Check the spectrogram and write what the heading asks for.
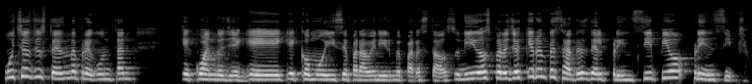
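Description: On the high side and fairly quick, with a slightly mellow tone, the solo podcaster shares her personal story. She's a Colombian woman in her thirties whose chatty style leans on fillers such as "pues" and "eh".

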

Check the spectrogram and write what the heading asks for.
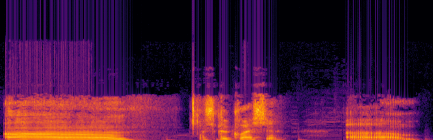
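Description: Young male rapper guest, gravelly and laid-back, dull live-stream sound. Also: medium pitch, big pitch swings, very slow. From North Carolina. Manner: laid-back, short answers, slangy. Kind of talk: casual interview chat. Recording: lo-fi live stream audio with faint music.

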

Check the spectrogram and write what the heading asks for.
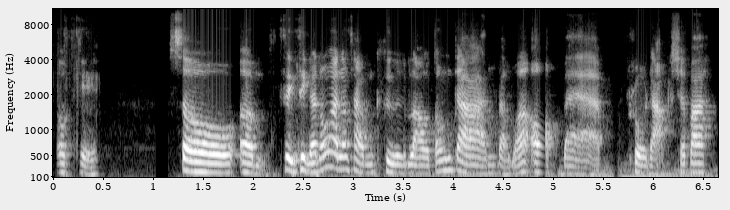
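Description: A woman with a fairly low voice talks casually through a design problem, thinking aloud and dropping English terms into her sentences. Her voice comes over a video call and sounds muffled, with a faint hiss and keyboard clicks behind her. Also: lively intonation, moderate pace, a little mellow. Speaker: design interview candidate. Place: bedroom at home with a loud roommate. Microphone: computer mic on a video call.

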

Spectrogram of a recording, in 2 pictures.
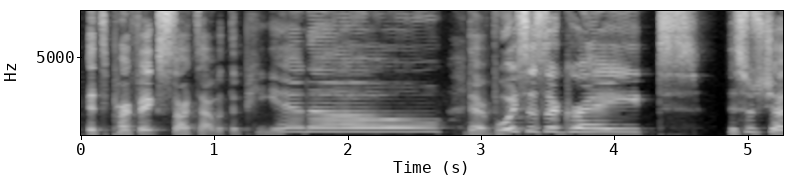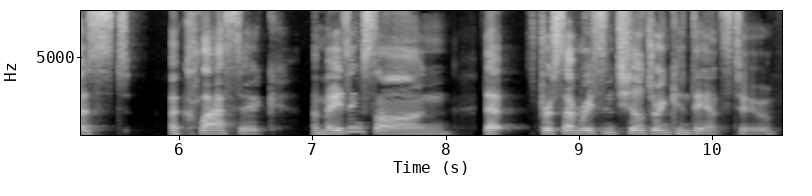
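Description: A woman's voice: mid-range voice, takes it slowly. A woman in her thirties co-hosting a casual chat, laughing often and teasing playfully. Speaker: podcast co-host.

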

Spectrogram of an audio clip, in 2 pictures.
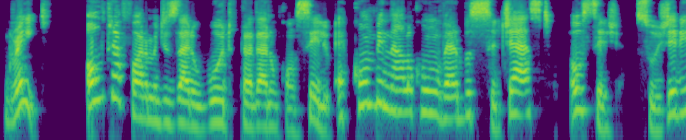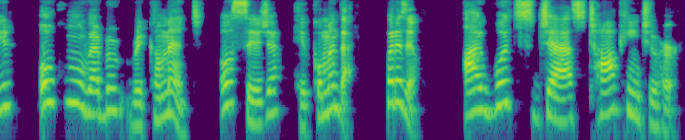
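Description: This English teacher, who has a Brazilian Portuguese accent, speaks phrases slowly for learners to copy and gives praise after each drill. Her mid-range voice swings widely in pitch and is a little mellow.

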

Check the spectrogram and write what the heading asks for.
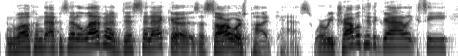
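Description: A man's voice: sits high, big pitch swings, fast, bright, forceful tone. A man hosting a podcast in a casual, playful chat, laughing and tripping over words in a morning voice. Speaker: podcast host.

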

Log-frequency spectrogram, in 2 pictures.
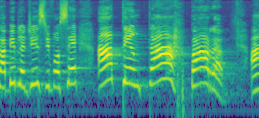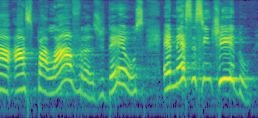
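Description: Brazilian woman preacher, very high voice, emphatic sermon with calls for response, reverberant hall. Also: bright, forceful tone. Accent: Brazilian Portuguese. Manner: emphatic, asks the congregation for call-and-response.

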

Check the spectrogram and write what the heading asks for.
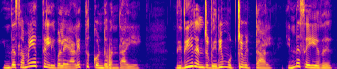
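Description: A woman's voice: fairly high pitch, lively intonation, normal speed. A woman voicing a composed royal princess who speaks firmly but soothingly, in a storybook reading. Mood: calm. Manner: firm yet gently soothing. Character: composed royal princess, elder-sister manner.

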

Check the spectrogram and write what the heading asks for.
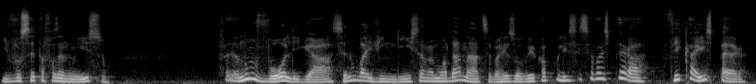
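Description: Male podcast guest, mellow and husky, rapid animated storyteller. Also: fairly high pitch. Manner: animated, acts out quoted dialogue. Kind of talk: casual storytelling.

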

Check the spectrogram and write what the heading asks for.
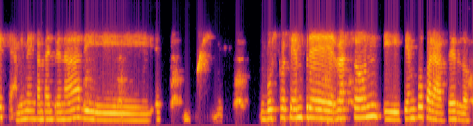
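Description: A woman's voice: medium pitch, slight background noise. A woman from Latvia, a native Latvian speaker, chatting casually in non-native, foreign-accented Spanish and searching for words. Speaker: athlete guest. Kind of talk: casual conversation. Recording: thin phone-like call audio.

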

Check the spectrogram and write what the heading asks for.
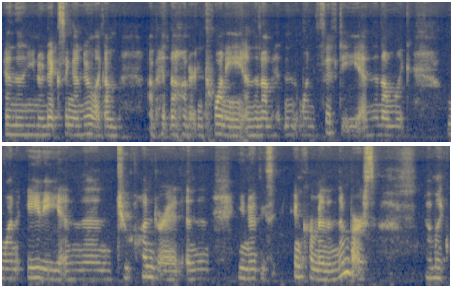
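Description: A woman with a low-leaning, slightly raspy voice, worn down by a cold, hosts her own podcast. She rambles casually with plenty of fillers and restarts. A faint hiss sits under the recording. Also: level tone, moderate pace, rough recording. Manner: chatty, with many fillers and restarts. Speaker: podcast host. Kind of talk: casual solo podcast talk.

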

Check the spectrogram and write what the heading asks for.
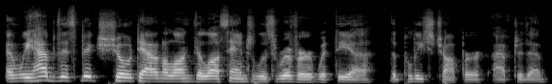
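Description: Speaking at normal speed with a medium pitch and fairly even intonation, this man co-hosts a podcast and retells a movie's plot in relaxed chat. Along the way he performs bits of the characters' dialogue with animation.

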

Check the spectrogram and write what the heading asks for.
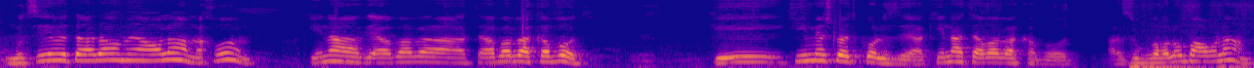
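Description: A man, a rabbi, giving a sermon in an animated storytelling way, firing rhetorical questions at his listeners. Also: sits high.

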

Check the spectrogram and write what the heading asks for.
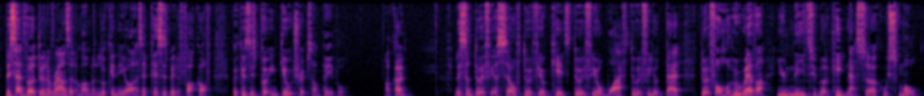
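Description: A man's voice: medium pitch, lively intonation, fairly quick, warm tone, breathy edge. A man giving a blunt, profane motivational talk in a casual, fired-up way. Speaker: motivational vlogger.

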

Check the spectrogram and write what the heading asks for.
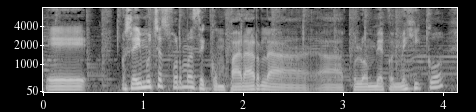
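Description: A Mexican man with a Mexican Spanish accent, telling a story in a relaxed, easygoing way during a casual podcast chat. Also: on the low side, moderate pace, soft background music.

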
